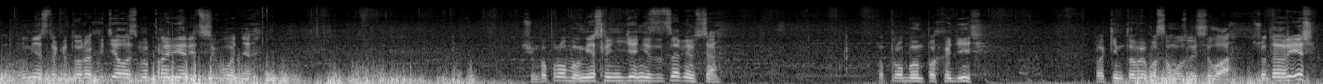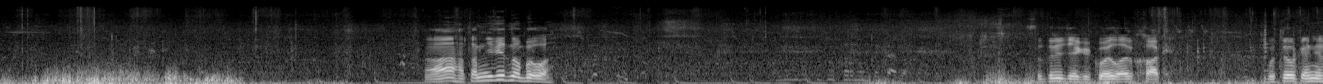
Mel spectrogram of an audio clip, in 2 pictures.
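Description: A man talks calmly and close up, outdoors.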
